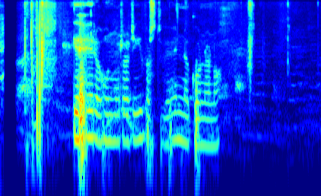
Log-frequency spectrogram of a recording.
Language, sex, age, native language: Icelandic, male, 12, Icelandic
